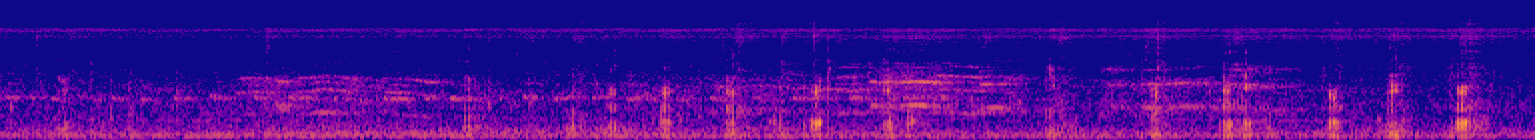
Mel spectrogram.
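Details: Pig grunting in short, rough bursts. The grunts are sparse at first, then come about every half second toward the end. Roosters crow and chickens cluck faintly in the background, and a person talks now and then.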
